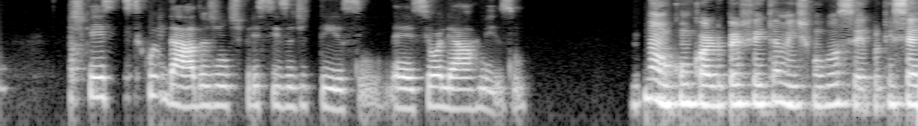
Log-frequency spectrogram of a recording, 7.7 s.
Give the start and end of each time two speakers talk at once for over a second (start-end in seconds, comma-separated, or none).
none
